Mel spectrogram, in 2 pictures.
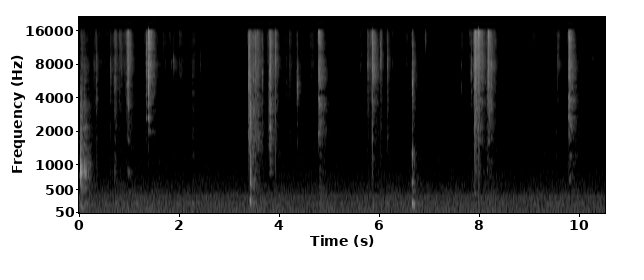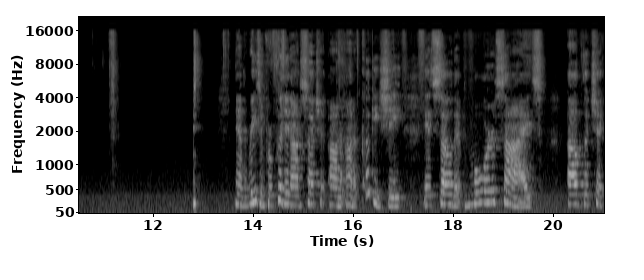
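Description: Metal tongs click and tap against a baking tray.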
